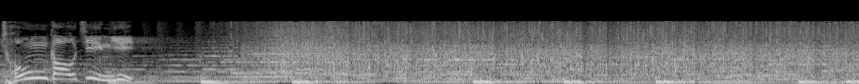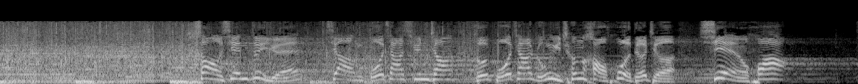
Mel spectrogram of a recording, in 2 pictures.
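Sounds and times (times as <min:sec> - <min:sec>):
speech: 0:00.2 - 0:02.2, 0:10.6 - 0:16.6
large crowd applauding: 0:02.2 - 0:14.3.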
